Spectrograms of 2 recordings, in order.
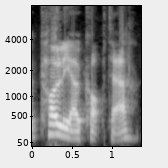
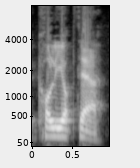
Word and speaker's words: Coleopter: So it's called the Coleocopter, or no, the Coleopter. Can you spell that for our listeners?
